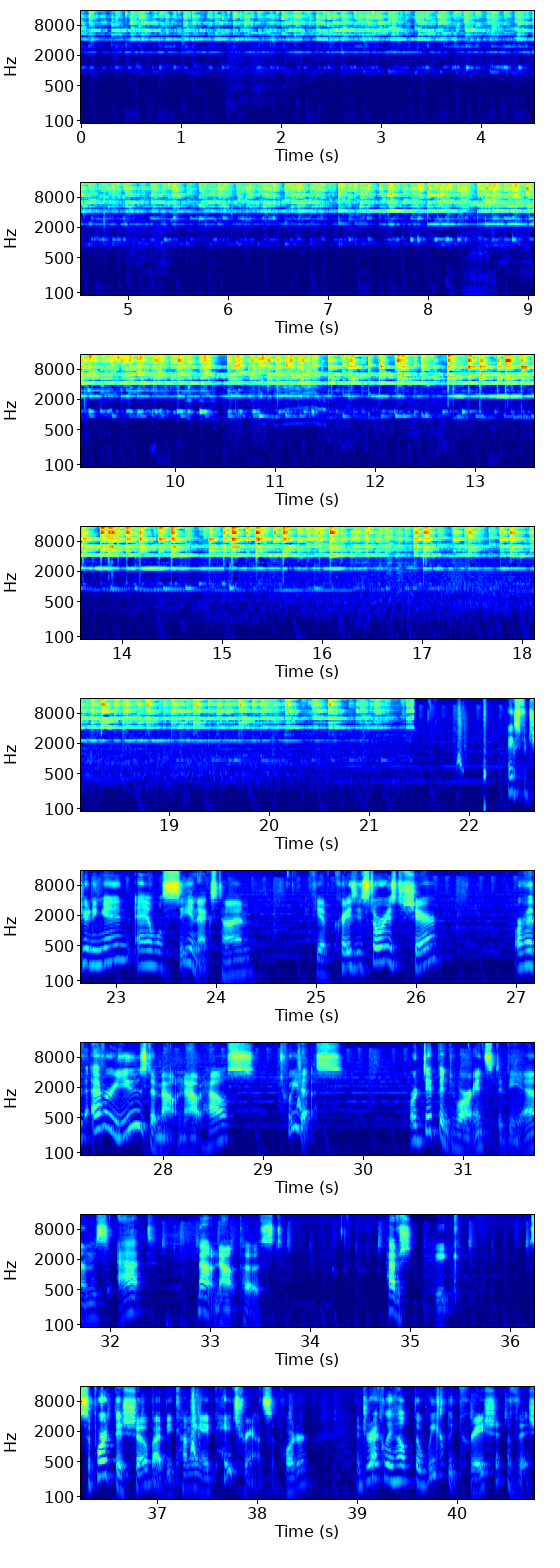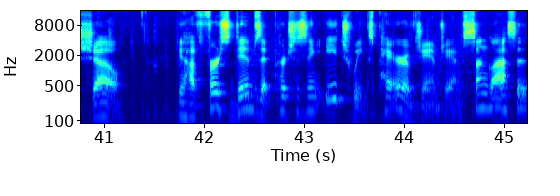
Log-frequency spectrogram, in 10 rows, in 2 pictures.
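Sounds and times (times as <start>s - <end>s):
goat bells clanking and jingling outdoors: 0.0s - 21.5s
speech: 22.4s - 26.4s, 27.0s - 29.8s, 30.5s - 33.8s, 34.8s - 35.6s, 36.2s - 45.2s.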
